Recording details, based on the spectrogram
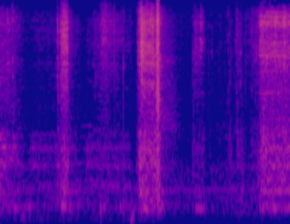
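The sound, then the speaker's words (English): A roommate's printer prints a receipt, whirring and clattering as it feeds paper, with bursts of mechanical grinding and rolling rising and falling over a few seconds. It is fairly quiet, with no talking. “Yeah, and this is actually my roommate's printer.”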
